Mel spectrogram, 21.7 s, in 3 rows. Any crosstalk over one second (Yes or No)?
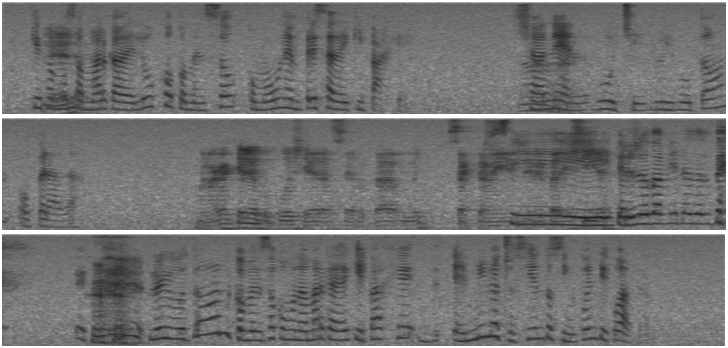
Yes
